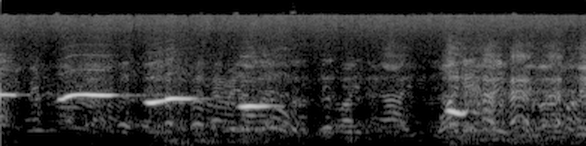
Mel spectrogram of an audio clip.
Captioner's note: whistling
